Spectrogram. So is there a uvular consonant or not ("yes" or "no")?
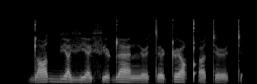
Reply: yes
